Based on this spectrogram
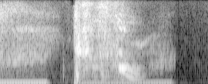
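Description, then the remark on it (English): A single loud sneeze: a breathy intake, a short pause, then a sharp explosive burst that trails off into a falling vocal tail before silence. “Bless me and bless you”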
